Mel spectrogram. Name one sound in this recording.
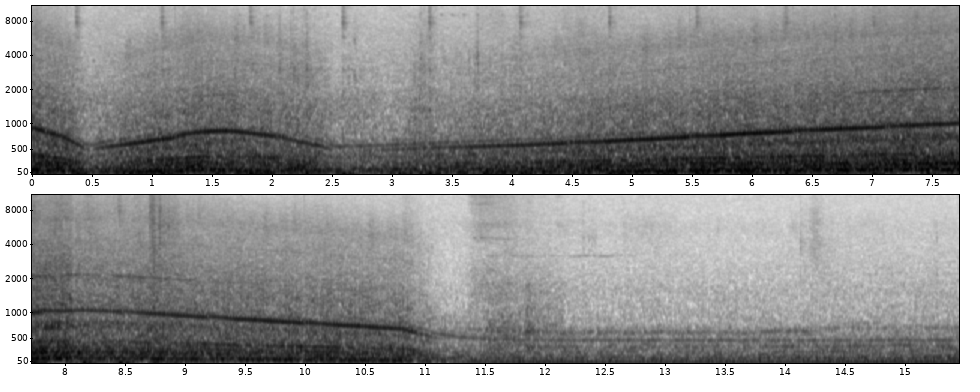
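A bus engine hums and whines, its pitch rising as it speeds up and falling as it slows to idle.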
